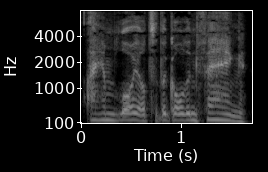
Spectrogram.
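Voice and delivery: very high, loud cry of loyalty; pleading, strained high shout; desperate plea. A narrator's reading. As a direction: cry out your innocence at high pitch. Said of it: "still panting".

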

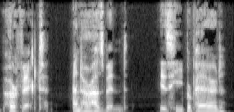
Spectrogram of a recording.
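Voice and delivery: pleased sly ruler; scheming Khan. A narrator's reading. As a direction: savor the plan. Khan questions servant.

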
